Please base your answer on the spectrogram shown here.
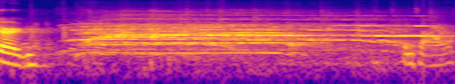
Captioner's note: audience applauding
